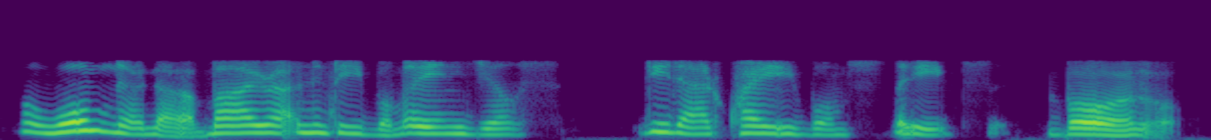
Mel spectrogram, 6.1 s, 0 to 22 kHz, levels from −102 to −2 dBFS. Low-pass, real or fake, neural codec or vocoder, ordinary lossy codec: 3.6 kHz; fake; codec, 16 kHz in and 24 kHz out, 0.4 kbps, LongCat-Audio-Codec, four codebook decoder; none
